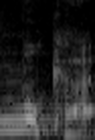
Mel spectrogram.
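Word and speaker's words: Mucha: Is it Muka? M U C H A. Is that how you spell it right?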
